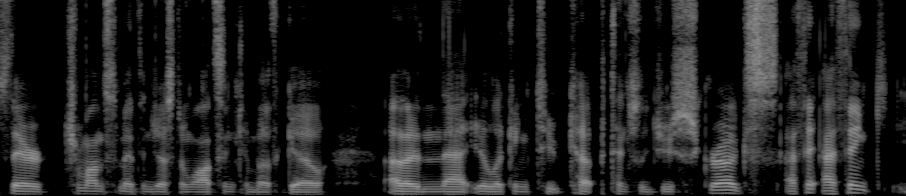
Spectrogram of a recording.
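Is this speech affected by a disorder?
No.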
